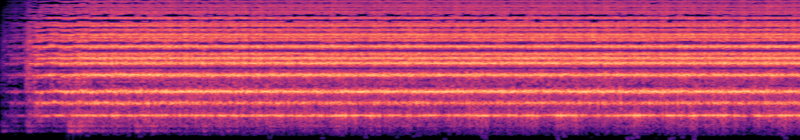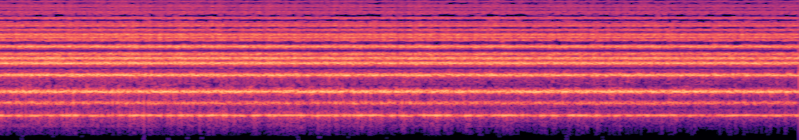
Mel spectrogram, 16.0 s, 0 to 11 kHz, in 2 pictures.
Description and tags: Trance String in D 4/4 120bpm
This is a heavily processed viola string section to replicate the "trance strings" effect. This sample is only a 16 second Dmaj stab.
string, strings, viola, trance, processed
